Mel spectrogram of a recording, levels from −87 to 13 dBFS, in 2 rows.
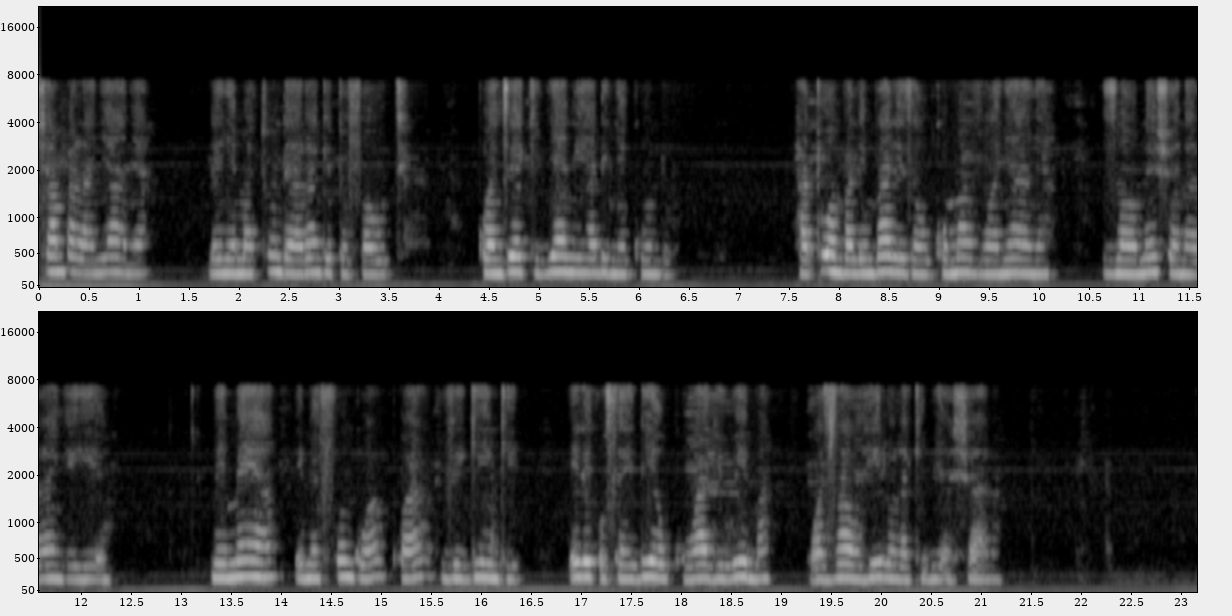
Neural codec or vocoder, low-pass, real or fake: none; 7.2 kHz; real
